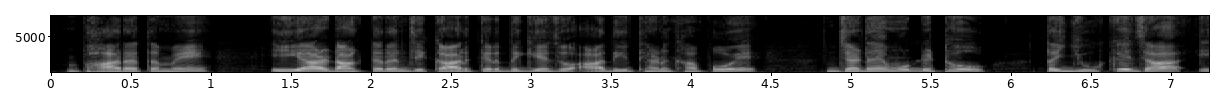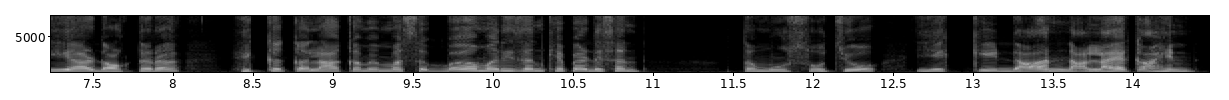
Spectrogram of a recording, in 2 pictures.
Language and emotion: Sindhi, disgusted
